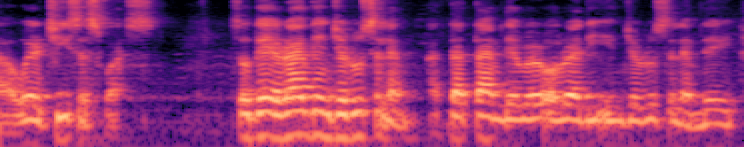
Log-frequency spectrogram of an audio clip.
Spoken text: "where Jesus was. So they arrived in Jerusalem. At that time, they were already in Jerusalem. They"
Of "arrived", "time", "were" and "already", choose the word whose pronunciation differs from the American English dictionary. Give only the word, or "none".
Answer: none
